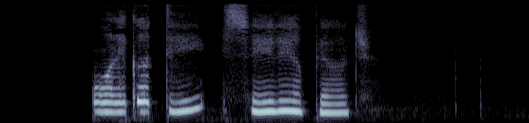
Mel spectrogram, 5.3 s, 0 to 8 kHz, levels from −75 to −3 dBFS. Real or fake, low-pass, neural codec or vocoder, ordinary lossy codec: fake; 7.2 kHz; codec, 16 kHz in and 24 kHz out, 0.4 kbps, LongCat-Audio-Codec, two codebook decoder; MP3, 32 kbps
